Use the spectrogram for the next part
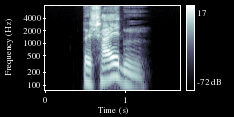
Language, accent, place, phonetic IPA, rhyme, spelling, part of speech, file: German, Germany, Berlin, [bəˈʃaɪ̯dn̩], -aɪ̯dn̩, Bescheiden, noun, De-Bescheiden.ogg
- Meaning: dative plural of Bescheid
